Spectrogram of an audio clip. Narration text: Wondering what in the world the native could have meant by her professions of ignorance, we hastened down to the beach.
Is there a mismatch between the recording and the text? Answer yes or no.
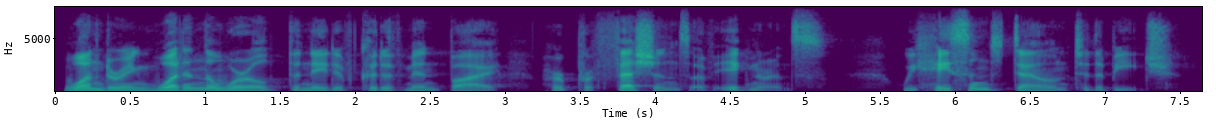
no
